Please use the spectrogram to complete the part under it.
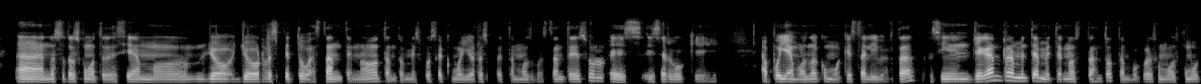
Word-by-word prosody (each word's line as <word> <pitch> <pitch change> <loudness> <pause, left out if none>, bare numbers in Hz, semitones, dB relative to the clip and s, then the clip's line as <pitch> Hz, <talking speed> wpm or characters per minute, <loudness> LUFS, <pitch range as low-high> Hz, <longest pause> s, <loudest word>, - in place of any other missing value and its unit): Ah, 125 -2 +6
nosotros, 125 +1 0
como 120 -3 -1
te - - -5
decíamos, 120 0 -1 0.2
yo 125 -1 +4
yo 125 0 +3
respeto 130 0 -2
bastante, 115 0 +1
¿no? 125 +4 0
Tanto - - -6
mi - - -9
esposa - - -6
como 115 0 -6
yo 115 0 -3
respetamos 120 0 -8
bastante 120 -2 -3
eso, 155 +5 -1
es 120 -3 0
es 120 -3 -4
algo 120 -1 -2
que 135 0 -11 0.4
apoyamos, 130 -3 +4
¿no? 130 - 0
Como 125 -4 -6
que 115 - -5
esta - - 0
libertad. 115 -1 0
Sin 125 -1 0
llegar 135 +9 +7
realmente 155 -5 +4
a - - +4
meternos 125 -2 -2
tanto, 135 +7 -3
tampoco 115 -4 -6
somos 120 -1 -6
como 120 -2 -6
125 Hz, 185 wpm, -23 LUFS, 120-130 Hz, 0.4 s, llegar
